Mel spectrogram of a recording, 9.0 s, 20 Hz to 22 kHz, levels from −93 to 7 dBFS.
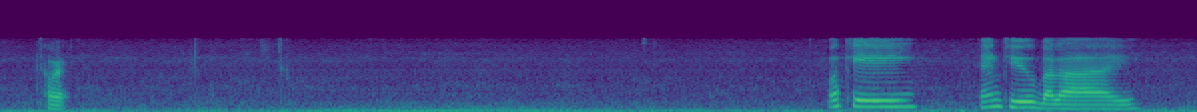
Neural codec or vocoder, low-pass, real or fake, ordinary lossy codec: codec, 16 kHz, 2 kbps, FunCodec, trained on Chinese and English, 25 frames a second; 5.4 kHz; fake; none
